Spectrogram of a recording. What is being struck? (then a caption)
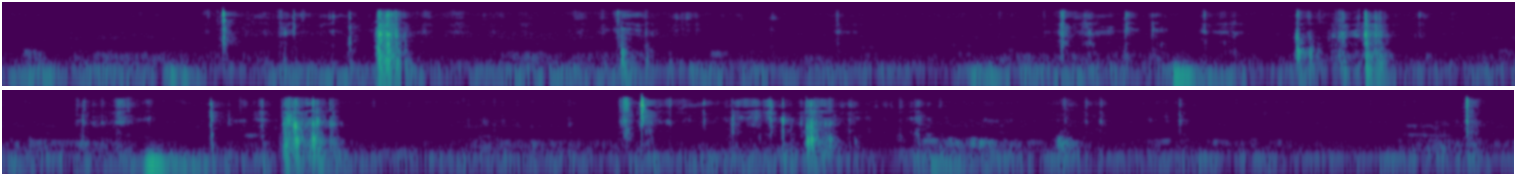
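Glitter-coated soap bar. A solid translucent orange soap bar with a glitter coating is held in the hand and shaved with a utility knife blade. Eleven short, bright scraping and carving strokes stand out over a quiet low hum, each with a crisp crackle and almost no ring afterward.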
